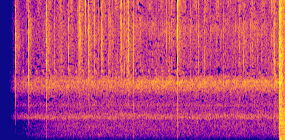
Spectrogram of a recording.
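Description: Faint crickets chirping: a steady high trill with small ticks scattered over it.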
